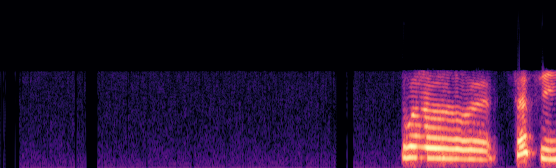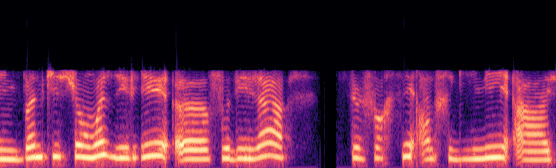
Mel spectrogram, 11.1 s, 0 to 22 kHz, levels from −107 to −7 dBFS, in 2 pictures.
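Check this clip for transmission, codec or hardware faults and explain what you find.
Two faults are present: the speech has passed through a low-rate mobile codec for its whole length, and two short stretches carry AMR bit errors.

AMR narrowband mobile codec, throughout: the speech was sampled at 8 kHz and rebuilt from a vocal-tract model fed by a handful of pulses per subframe. Nothing above 4 kHz survives, so the sound is muffled and telephone-like. The damage is plainly audible: the voice is buzzy and synthetic, which fits one of AMR-NB's lower modes, around 7.4 kbps.

AMR bit errors, at 8.00 to 8.10 s and again at 9.64 to 9.84 s: on a weak radio link, bits in the less protected part of each frame arrived flipped. The checksum on the critical bits still passed, so the decoder used the damaged frames instead of discarding them. The excitation pulses land in wrong positions, and gain and spectral detail drift. 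Pitch and loudness hold roughly steady, but the voice turns hoarse, scratchy and gargly. The first burst is short but heavily corrupted, fitting a few 20 ms frames with a high error rate. The second is longer and milder, with a lighter scattering of errors.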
